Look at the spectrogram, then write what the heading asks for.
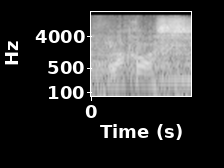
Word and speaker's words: Lacoste: How do you pronounce that? Lacoste.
